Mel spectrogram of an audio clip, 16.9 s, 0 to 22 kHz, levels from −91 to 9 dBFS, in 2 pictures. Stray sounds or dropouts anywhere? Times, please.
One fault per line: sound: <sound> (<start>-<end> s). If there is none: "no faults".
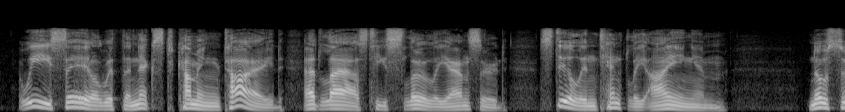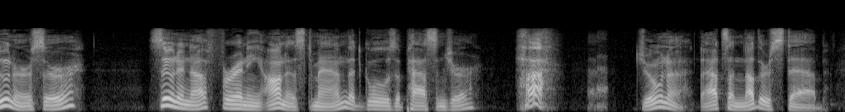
sound: laugh (14.3-14.5 s)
